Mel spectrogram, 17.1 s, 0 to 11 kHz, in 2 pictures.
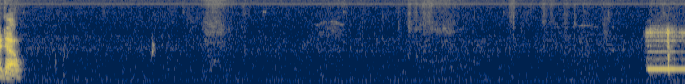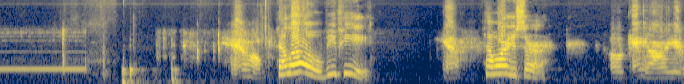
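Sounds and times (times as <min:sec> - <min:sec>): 
speech: 0:00.0 - 0:00.4, 0:11.6 - 0:13.3, 0:14.1 - 0:15.5, 0:16.2 - 0:17.1
electronic ringing tone of a call being placed from a cell phone: 0:08.1 - 0:09.8.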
